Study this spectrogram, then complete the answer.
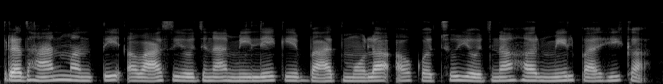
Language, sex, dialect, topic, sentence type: Chhattisgarhi, female, Eastern, banking, question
